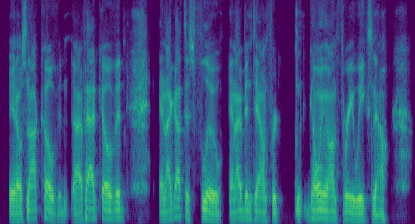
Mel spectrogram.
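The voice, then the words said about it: Tattered, rough voice with sore throat. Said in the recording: “I have been sick with the worst flu ... My voice is tattered. I've had a sore throat.”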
